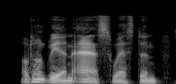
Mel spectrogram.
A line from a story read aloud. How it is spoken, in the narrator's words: said Divine, in a more serious voice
